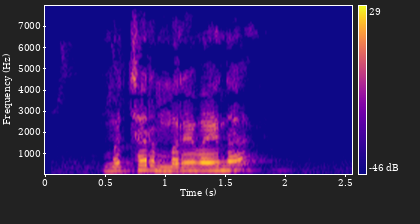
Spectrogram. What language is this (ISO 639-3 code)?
sbn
